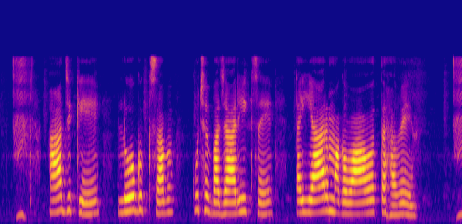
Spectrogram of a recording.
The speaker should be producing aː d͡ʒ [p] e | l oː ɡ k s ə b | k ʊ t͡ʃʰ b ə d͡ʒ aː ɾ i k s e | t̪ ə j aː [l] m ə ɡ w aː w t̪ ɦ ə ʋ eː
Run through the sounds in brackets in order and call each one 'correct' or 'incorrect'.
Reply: incorrect, incorrect

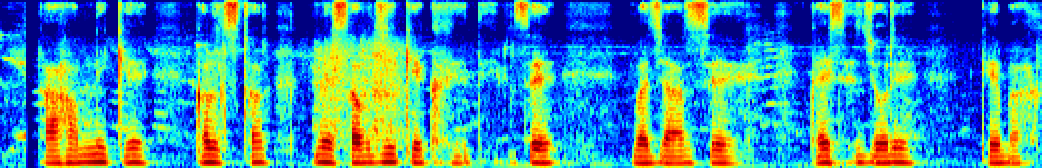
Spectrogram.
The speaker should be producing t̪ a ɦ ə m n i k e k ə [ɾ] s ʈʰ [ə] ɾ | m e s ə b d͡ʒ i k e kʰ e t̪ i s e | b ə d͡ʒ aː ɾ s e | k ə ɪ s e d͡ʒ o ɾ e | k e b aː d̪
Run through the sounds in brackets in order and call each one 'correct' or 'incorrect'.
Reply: incorrect, correct

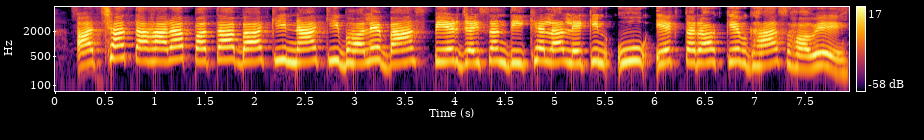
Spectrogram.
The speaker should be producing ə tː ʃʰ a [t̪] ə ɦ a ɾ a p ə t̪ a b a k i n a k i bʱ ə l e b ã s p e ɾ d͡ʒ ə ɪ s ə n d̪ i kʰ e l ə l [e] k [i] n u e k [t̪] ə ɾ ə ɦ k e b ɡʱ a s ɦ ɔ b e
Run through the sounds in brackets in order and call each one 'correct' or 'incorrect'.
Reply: correct, correct, correct, correct

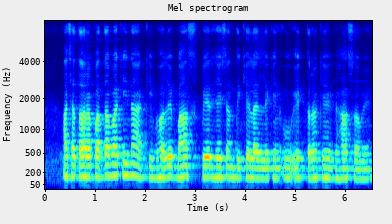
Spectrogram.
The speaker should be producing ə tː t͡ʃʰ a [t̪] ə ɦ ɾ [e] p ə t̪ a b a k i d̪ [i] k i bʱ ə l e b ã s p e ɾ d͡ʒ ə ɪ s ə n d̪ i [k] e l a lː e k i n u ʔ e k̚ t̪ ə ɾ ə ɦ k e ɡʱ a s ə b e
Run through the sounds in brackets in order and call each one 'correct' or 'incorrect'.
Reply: correct, incorrect, incorrect, incorrect

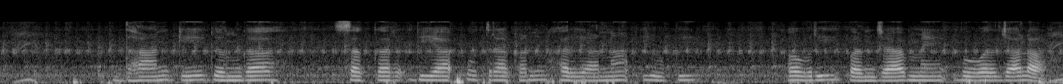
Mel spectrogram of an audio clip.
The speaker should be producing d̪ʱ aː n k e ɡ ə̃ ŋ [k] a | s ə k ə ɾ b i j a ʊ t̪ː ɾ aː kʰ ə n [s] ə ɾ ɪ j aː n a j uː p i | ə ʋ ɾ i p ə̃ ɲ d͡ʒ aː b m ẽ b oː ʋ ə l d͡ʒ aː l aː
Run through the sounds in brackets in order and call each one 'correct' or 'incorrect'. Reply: incorrect, incorrect

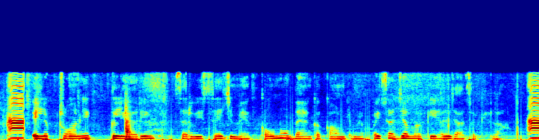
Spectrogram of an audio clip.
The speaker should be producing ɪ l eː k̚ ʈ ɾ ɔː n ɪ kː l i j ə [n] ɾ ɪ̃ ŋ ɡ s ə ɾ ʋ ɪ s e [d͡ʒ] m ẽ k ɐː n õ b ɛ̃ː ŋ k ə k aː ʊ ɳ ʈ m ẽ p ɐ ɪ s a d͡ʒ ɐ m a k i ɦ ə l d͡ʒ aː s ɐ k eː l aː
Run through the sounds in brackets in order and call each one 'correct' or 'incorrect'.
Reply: incorrect, correct

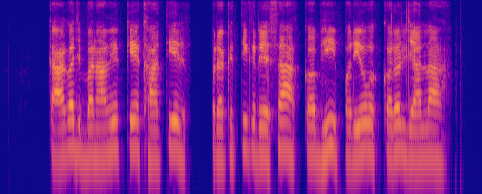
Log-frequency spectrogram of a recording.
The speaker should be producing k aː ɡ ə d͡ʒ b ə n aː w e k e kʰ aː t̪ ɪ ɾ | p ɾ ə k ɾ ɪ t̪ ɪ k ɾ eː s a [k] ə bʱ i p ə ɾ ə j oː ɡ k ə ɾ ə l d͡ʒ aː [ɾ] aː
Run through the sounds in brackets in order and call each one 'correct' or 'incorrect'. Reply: correct, incorrect

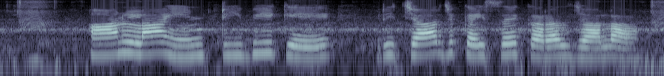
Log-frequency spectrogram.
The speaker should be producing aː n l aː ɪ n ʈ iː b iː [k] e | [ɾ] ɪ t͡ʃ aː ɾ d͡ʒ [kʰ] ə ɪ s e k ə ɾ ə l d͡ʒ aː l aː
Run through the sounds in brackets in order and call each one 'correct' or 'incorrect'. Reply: correct, correct, incorrect

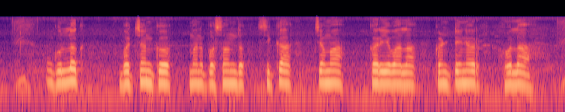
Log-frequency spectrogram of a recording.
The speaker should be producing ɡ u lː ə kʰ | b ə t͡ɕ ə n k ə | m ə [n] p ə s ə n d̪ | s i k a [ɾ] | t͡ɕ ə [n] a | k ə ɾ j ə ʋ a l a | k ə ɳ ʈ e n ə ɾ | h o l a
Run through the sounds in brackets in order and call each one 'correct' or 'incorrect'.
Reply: correct, incorrect, incorrect

